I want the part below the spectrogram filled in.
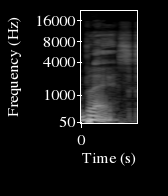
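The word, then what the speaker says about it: Blxst: r b pop artist uh how are you pronounced dude from from the west coast blast blix yeah blast last okay chris brown uh jivion lucky day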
